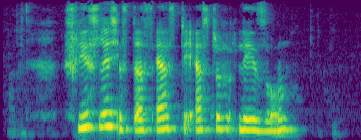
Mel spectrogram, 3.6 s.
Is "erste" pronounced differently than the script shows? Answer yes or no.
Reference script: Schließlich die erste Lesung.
no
